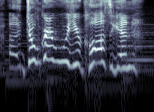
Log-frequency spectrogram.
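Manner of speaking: loud, high-pitched call; urgent warning. Acted. Agent stopping Klutzy grabbing the ball, urgent call. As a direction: call out to stop them quickly.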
